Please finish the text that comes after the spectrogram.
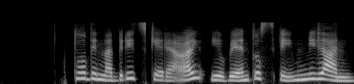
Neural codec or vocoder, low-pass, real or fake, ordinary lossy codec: codec, 16 kHz, 0.5 kbps, FreqCodec, larger model; 7.2 kHz; fake; none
